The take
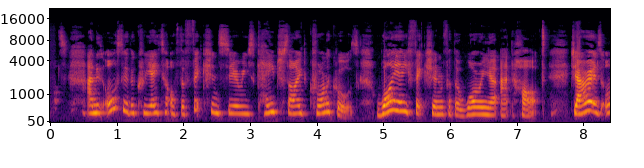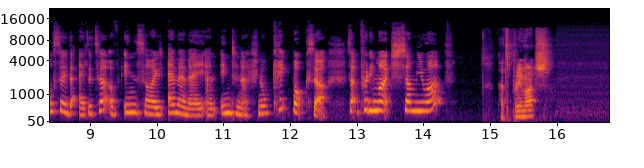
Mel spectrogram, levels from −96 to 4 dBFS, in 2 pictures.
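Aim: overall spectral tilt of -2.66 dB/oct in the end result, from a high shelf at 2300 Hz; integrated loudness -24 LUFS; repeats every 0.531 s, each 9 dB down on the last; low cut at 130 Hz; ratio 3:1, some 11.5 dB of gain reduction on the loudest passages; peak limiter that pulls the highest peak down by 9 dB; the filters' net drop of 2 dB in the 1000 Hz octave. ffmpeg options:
-af "highpass=130,equalizer=f=1k:t=o:g=-4,highshelf=f=2.3k:g=4,acompressor=threshold=-30dB:ratio=3,alimiter=limit=-23dB:level=0:latency=1,aecho=1:1:531|1062|1593|2124:0.355|0.124|0.0435|0.0152,volume=10dB"

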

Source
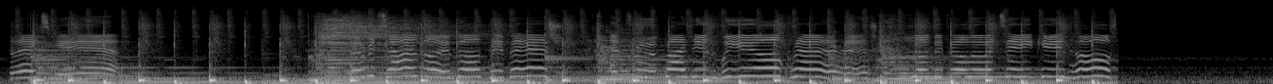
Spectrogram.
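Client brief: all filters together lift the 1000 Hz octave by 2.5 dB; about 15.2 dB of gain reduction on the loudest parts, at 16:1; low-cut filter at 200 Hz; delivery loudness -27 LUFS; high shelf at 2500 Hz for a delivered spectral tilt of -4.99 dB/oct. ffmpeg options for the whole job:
-af "highpass=200,equalizer=f=1k:t=o:g=4.5,highshelf=f=2.5k:g=-3.5,acompressor=threshold=-34dB:ratio=16,volume=11.5dB"

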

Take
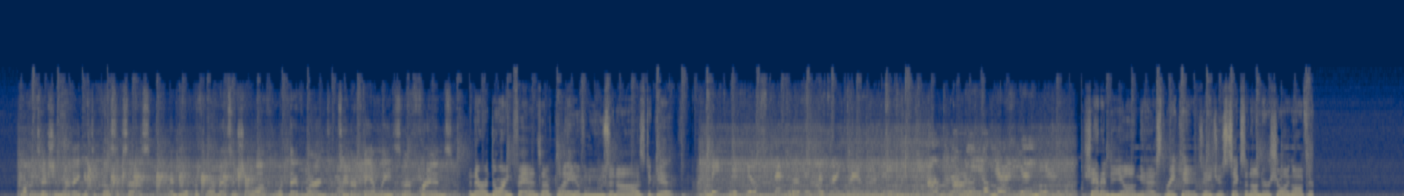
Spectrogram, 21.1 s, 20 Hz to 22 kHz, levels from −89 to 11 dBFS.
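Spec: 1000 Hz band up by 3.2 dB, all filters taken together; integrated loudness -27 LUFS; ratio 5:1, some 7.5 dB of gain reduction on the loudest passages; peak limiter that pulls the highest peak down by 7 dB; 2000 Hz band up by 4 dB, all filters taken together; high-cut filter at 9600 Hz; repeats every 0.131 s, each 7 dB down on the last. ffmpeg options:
-af "lowpass=9.6k,equalizer=f=1k:t=o:g=3.5,equalizer=f=2k:t=o:g=4,acompressor=threshold=-32dB:ratio=5,alimiter=level_in=2.5dB:limit=-24dB:level=0:latency=1,volume=-2.5dB,aecho=1:1:131|262|393|524|655:0.447|0.201|0.0905|0.0407|0.0183,volume=8dB"

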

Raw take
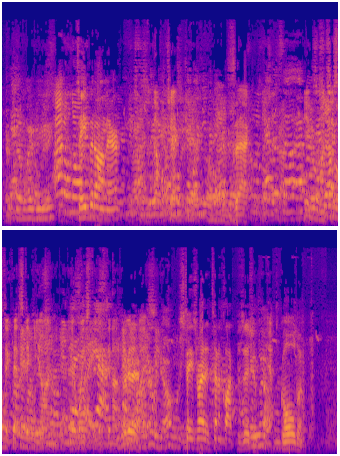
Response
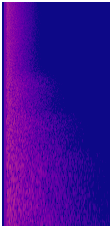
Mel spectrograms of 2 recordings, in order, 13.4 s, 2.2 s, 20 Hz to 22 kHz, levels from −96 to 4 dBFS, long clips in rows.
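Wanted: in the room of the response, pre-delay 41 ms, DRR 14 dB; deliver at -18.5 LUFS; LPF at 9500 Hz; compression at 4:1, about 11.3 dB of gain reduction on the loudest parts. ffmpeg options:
-filter_complex "[0:a]lowpass=9.5k,acompressor=threshold=-27dB:ratio=4,asplit=2[a][b];[1:a]atrim=start_sample=2205,adelay=41[c];[b][c]afir=irnorm=-1:irlink=0,volume=-16dB[d];[a][d]amix=inputs=2:normalize=0,volume=11dB"

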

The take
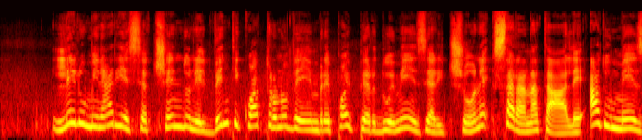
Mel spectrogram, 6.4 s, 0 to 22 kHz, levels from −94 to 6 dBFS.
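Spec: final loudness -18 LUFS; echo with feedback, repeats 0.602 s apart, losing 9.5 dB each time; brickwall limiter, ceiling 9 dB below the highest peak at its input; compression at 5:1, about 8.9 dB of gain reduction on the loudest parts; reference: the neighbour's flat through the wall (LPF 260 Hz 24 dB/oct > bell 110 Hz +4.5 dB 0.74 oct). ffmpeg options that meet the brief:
-af "acompressor=threshold=-26dB:ratio=5,alimiter=limit=-21.5dB:level=0:latency=1,lowpass=f=260:w=0.5412,lowpass=f=260:w=1.3066,equalizer=f=110:t=o:w=0.74:g=4.5,aecho=1:1:602|1204|1806|2408:0.335|0.111|0.0365|0.012,volume=20.5dB"

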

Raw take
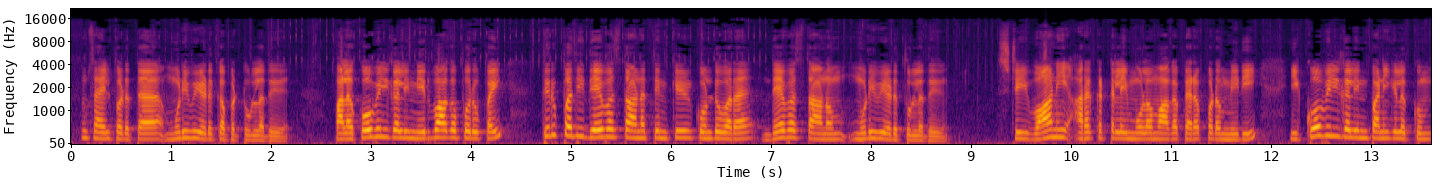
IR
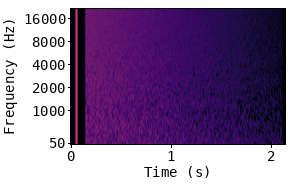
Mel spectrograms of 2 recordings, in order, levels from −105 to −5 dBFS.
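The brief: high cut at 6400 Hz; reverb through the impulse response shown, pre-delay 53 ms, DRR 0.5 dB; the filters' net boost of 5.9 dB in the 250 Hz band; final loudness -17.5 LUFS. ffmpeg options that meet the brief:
-filter_complex "[0:a]lowpass=6.4k,equalizer=f=250:t=o:g=8,asplit=2[a][b];[1:a]atrim=start_sample=2205,adelay=53[c];[b][c]afir=irnorm=-1:irlink=0,volume=3dB[d];[a][d]amix=inputs=2:normalize=0,volume=7.5dB"

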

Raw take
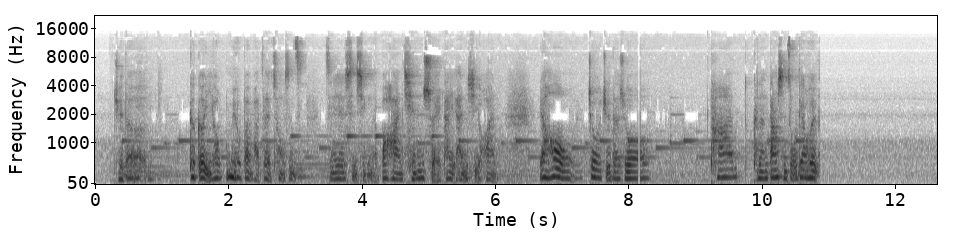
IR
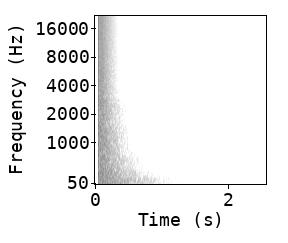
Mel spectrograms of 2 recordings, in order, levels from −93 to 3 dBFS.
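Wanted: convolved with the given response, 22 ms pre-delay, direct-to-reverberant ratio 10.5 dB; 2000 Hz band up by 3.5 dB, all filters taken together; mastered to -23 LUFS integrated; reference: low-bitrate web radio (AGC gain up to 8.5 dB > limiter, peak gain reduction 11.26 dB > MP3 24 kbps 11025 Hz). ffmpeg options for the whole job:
-filter_complex "[0:a]equalizer=f=2k:t=o:g=4.5,asplit=2[a][b];[1:a]atrim=start_sample=2205,adelay=22[c];[b][c]afir=irnorm=-1:irlink=0,volume=-15dB[d];[a][d]amix=inputs=2:normalize=0,dynaudnorm=m=8.5dB,alimiter=limit=-12.5dB:level=0:latency=1,volume=1.5dB" -ar 11025 -c:a libmp3lame -b:a 24k

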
